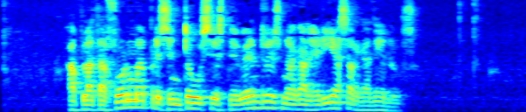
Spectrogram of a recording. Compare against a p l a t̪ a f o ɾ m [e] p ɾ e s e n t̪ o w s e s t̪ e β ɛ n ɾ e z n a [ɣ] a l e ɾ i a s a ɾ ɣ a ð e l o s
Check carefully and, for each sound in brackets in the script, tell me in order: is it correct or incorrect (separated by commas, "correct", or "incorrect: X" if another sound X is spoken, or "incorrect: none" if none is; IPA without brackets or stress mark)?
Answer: incorrect: a, correct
